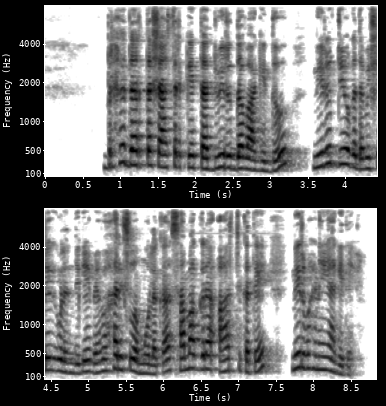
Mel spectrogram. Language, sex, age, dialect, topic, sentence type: Kannada, female, 56-60, Mysore Kannada, banking, statement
